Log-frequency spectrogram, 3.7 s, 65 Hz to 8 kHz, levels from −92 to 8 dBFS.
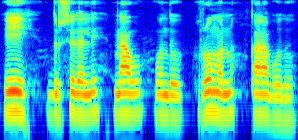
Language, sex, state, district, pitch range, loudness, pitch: Kannada, male, Karnataka, Koppal, 155-170 Hz, -19 LUFS, 160 Hz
